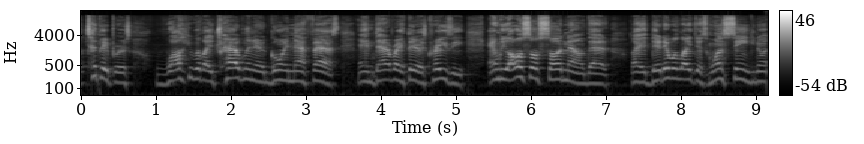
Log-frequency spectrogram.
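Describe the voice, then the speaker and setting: A man casually reviewing an anime episode, rambling with many fillers and restarts. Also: a little high.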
